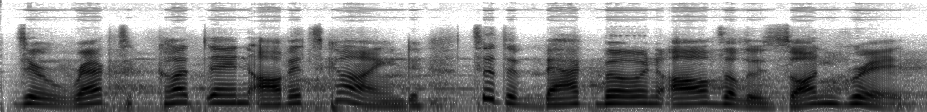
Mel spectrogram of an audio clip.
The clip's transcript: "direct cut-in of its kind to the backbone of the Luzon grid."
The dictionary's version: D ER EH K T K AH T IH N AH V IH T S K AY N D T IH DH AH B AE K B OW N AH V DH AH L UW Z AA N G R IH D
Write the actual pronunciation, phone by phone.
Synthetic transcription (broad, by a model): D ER EH K T K AH T IH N AH V IH T S K AY N D T IH DH AH B AE K B OW N AH V DH AH L UW Z AA N G R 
